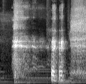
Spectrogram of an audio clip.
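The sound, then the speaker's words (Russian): Loud breathing: a long rushing exhale, then two quick, gasping puffs of breath and a steady breathy hiss, with no clear words spoken. “громко дышащий”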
